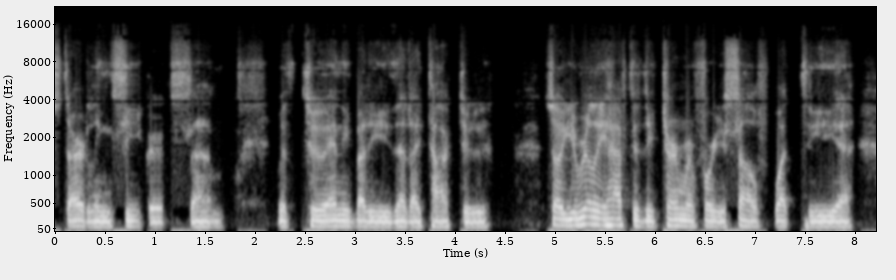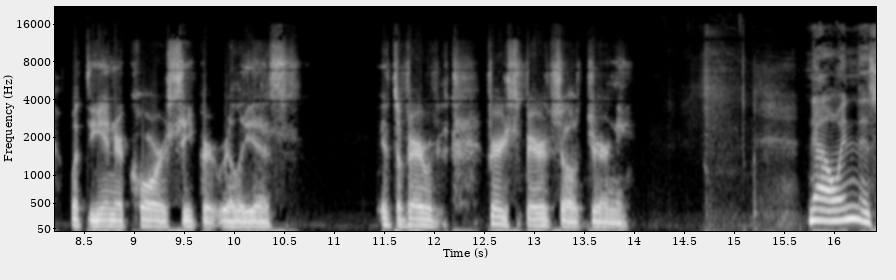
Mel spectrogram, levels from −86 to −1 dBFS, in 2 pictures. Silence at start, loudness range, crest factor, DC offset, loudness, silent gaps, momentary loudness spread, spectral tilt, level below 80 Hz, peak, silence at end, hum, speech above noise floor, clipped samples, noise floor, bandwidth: 0 s; 2 LU; 14 dB; 0.7%; -16 LUFS; none; 9 LU; -5.5 dB/octave; -40 dBFS; 0 dBFS; 0 s; none; 49 dB; under 0.1%; -64 dBFS; 12.5 kHz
